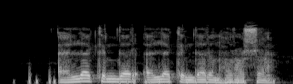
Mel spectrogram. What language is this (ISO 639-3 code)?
bak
